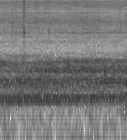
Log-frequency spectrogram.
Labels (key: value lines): label: anthrophony, boat engine
recorder: HydroMoth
